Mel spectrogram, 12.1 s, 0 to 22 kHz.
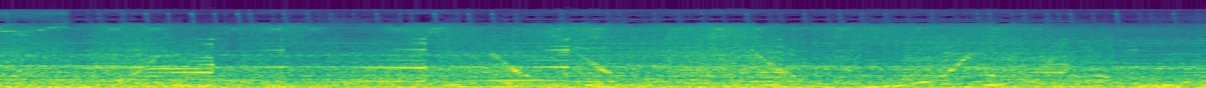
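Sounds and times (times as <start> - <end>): droning synthesizer noise: 0.0 - 12.0.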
